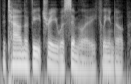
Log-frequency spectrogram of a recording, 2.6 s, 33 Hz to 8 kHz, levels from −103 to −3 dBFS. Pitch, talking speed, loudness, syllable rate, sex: 100 Hz, 180 wpm, -20 LUFS, 5.2 syllables/s, male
